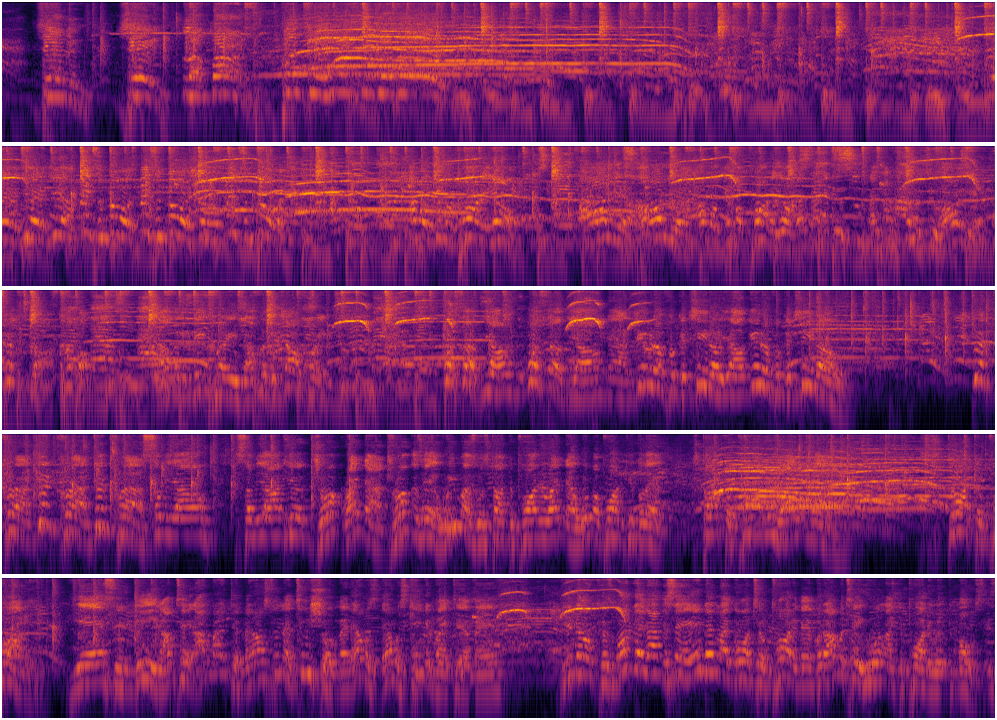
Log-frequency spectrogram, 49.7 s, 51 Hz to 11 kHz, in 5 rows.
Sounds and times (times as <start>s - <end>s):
Music: 1.8s - 25.8s.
